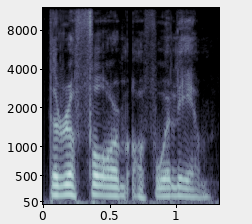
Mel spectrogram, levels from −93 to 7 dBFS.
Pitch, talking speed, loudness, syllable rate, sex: 145 Hz, 180 wpm, -18 LUFS, 5.0 syllables/s, female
